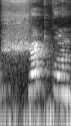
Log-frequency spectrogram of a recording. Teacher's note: और जब हम ये षटकोण बोलते हैं, आप खुद भी बोलकर देख लीजिए, जब हम षटकोण बोलते हैं तब जीभ को अंदर की तरफ खींचकर रोक लेते हैं, और फिर हवा को रगड़ते, तालू से रगड़ते हुए बाहर फेंकते हैं, तब वो ये वाला षटकोण, श और षटकोण वाला जब बोलते हैं तब जीभ को थोड़ी सी अंदर की तरफ खींचते हैं और तालू से रगड़ते हुए हवा को बाहर फेंकते हैं, तब ये वाला श बनता है षटकोण।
